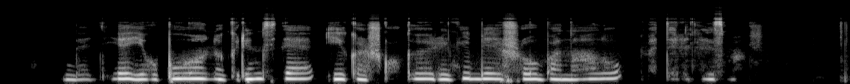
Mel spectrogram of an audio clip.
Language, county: Lithuanian, Vilnius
